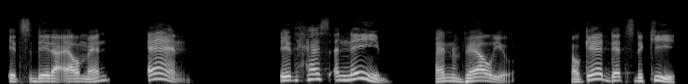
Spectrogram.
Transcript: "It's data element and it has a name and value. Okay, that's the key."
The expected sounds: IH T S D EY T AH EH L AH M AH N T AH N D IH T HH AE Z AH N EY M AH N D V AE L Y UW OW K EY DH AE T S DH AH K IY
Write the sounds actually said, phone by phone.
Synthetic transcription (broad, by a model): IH T S D EY T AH EH L AH M AH N T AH N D IH T HH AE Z AH N EY M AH N V AE L Y UW OW K EY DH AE T S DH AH K IY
